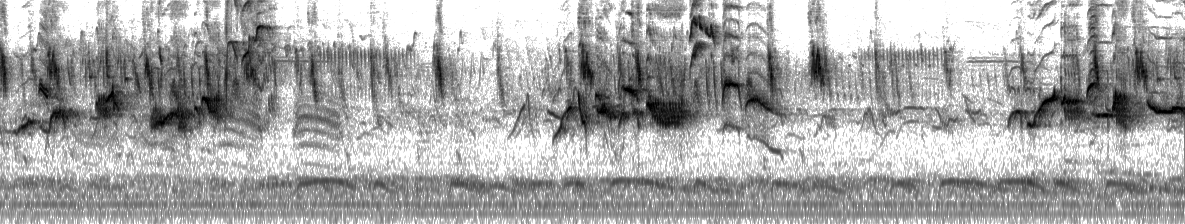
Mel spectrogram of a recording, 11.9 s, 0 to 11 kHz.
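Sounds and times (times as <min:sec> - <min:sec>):
high twittering from other birds: 0:00.0 - 0:11.8.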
